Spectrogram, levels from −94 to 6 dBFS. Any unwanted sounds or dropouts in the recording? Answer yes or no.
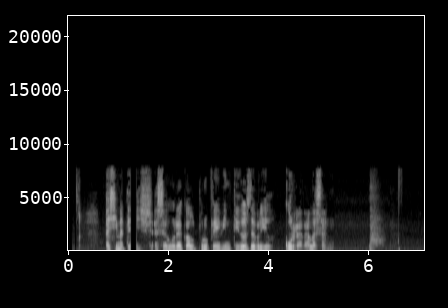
yes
